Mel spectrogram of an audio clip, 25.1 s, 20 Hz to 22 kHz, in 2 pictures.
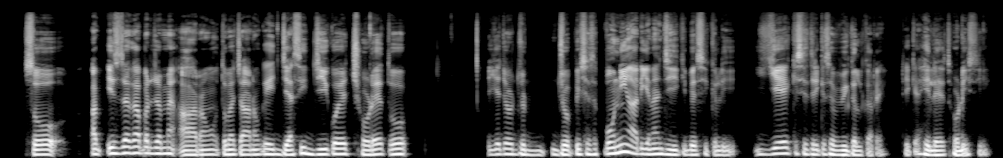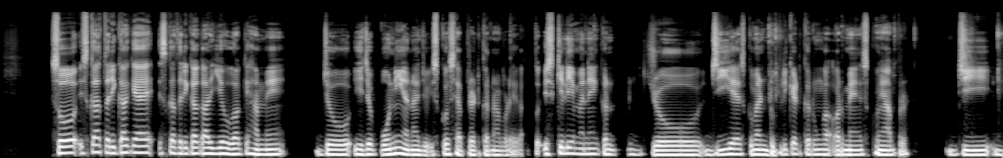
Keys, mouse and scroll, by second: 3.5-4.3 scroll up 1, 4.5-5.1 click, 4.8 space, 5.2 scroll up 1, 5.3 space, 5.5 click, 5.9 space, 11.7-12.6 drag, 19.5 click, 21.9 ctrl+d, 22.7 click, 23.4 Return, 23.7 Right, 24.6-25.0 typing.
